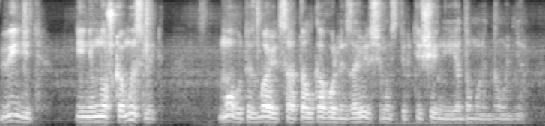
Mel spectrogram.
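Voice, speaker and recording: A man's voice has a dark, mellow tone. He speaks at a moderate pace. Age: 30s. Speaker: former drinker giving a course testimonial. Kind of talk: testimonial interview.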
